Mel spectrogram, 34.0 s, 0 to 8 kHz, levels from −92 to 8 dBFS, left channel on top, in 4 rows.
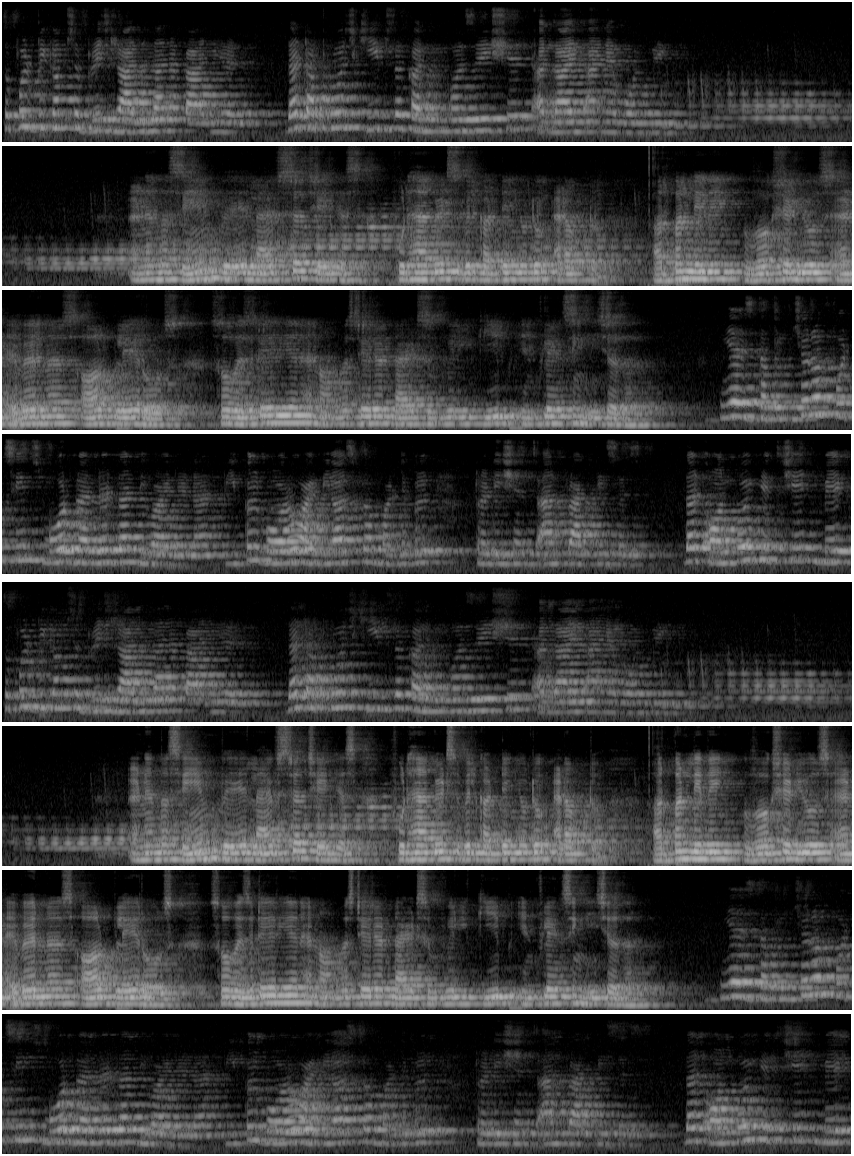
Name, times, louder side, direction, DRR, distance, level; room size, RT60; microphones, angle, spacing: voice 1, 0.0-2.4 2.8-6.7 24.2-29.8 30.2-31.8 32.3-33.9, left 2 dB, 40° left, 2 dB, 7.1 m, -38 dB
sound 1, 6.5-15.0, equal, ahead, 3.1 m, -47 dB
voice 2, 9.8-14.7 15.0-23.4, right 1 dB, 75° right, 3 dB, 4.3 m, -30 dB
23.0 x 17.0 x 9.5 m, 1.2 s
head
